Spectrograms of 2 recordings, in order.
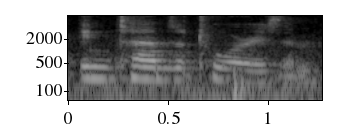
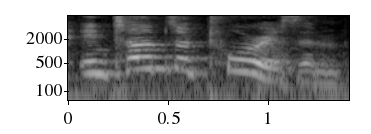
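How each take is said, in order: First: Said in the usual way. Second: Slow, higher and louder, leaning on terms; "terms" pushed up high and stretched; emphatic. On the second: Shown as a demonstration. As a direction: drive the point home on terms.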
